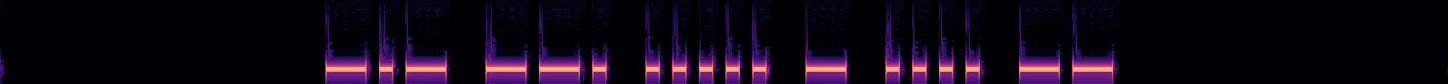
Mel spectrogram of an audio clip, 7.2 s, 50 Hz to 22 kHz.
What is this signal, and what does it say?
Morse code, heard as a keyed tone, about 18 wpm, 700 Hz. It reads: KG5THM
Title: Speed Racing - USA 2x3 Call Signs 15wpm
